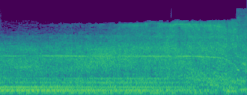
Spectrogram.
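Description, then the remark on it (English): A Spitfire propeller fighter plane's engine roars steadily and loudly, a dense droning hum with strong low harmonic tones, continuous for the whole few seconds with no voices. “That's Spitfire! One of the most famous planes of all time!”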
